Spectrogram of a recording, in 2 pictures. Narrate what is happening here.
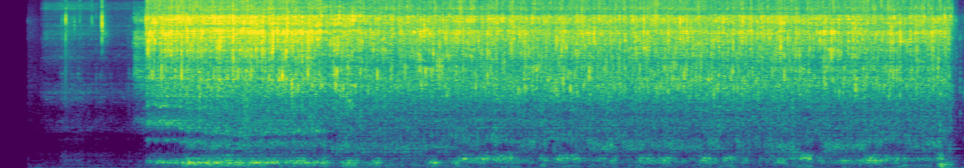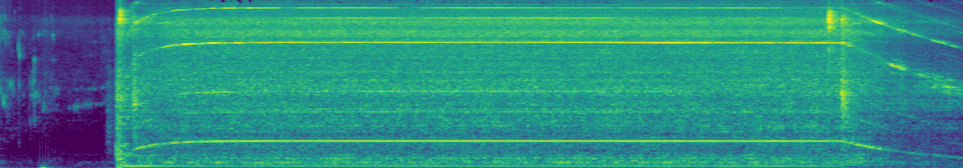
i run water and then i move to the vacuum cleaner to power on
